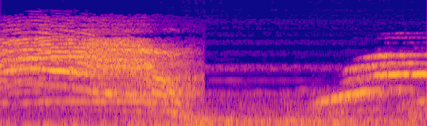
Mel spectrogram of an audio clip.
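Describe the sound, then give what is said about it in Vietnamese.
Cats yowling from a crowd of cats packed inside a coffin at night: a loud, harmonic wail that falls in pitch, a short thin tone, then a second yowl that rises and holds. “Giây tiếp theo, tiếng mèo gào thét xuyên thủng trời đêm.”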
